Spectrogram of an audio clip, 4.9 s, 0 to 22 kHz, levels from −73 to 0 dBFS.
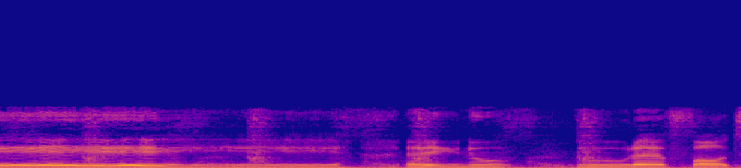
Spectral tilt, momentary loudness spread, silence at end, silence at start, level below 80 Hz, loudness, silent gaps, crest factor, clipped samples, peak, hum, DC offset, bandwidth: -5 dB/octave; 13 LU; 0 s; 0 s; -32 dBFS; -22 LUFS; none; 14 dB; under 0.1%; -8 dBFS; none; under 0.1%; 8.4 kHz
